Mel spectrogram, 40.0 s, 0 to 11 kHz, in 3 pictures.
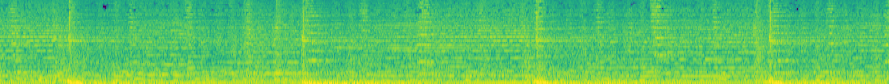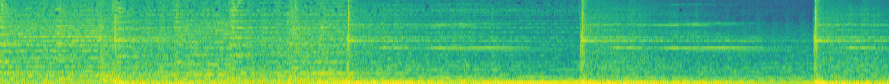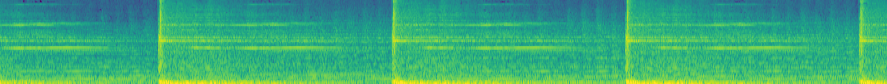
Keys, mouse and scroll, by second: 0.1 scroll up 2, 0.3-0.9 scroll down 2, 1.5-2.7 scroll up 2, 2.7-3.0 scroll up 1, 3.0 ctrl+KP_Add, 5.7 ctrl+z, 7.6 ctrl+KP_Add, 8.3 click, 9.1 click, 9.3 click, 9.7-10.3 scroll down 2, 10.3 ctrl+i, 11.0 scroll up 2, 11.3-17.6 middle drag, 11.9-12.8 scroll up 2, 12.8 scroll up 1, 12.8 `, 13.2-13.5 scroll down 2, 13.5-15.0 scroll up 4, 15.0 z, 17.7 click, 17.8-18.8 scroll down 6, 17.9 middle click, 18.4 z, 18.8-19.2 middle drag, 19.2 Tab, 19.3 scroll down 2, 19.5 middle drag, 19.8-20.3 scroll up 2, 20.3-20.7 shift+middle drag, 20.7 scroll down 2, 21.0-22.3 middle drag, 21.4 Tab, 22.3 click, 22.5 click, 23.0 click, 23.3 alt+shift+click, 23.6-26.4 middle drag, 24.1 scroll up 2, 24.4 scroll down 2, 24.9 x, 26.3 Tab, 26.4 click, 27.0 Delete, 27.4 click, 27.6 Tab, 27.9 click, 28.2 alt+shift+click, 28.6-29.7 middle drag, 29.2-29.7 scroll down 4, 30.4-36.4 middle drag, 30.4 e, 33.4 KP_Enter, 34.0 Tab, 34.7 scroll down 2, 35.9 Tab, 36.4 f, 38.2 `, 38.7 scroll down 1, 39.4 middle click.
